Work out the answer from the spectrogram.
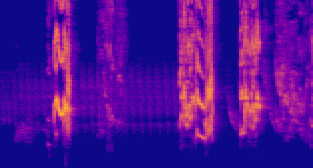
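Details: Adult rosy-faced lovebirds, a pair of opaline colour forms, calling loudly: harsh, high, buzzy squawks of half a second each, spaced by short gaps, with fainter chirps between.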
